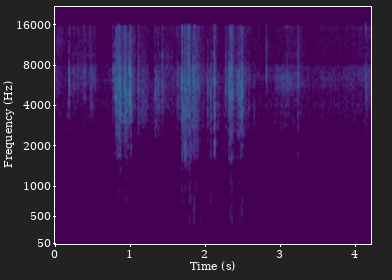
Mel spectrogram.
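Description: A small packet torn open and crinkled by hand: faint, papery rustling in three short bursts, about a second in, near the middle and just after.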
